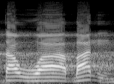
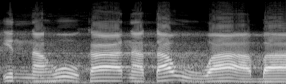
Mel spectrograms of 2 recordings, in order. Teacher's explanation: Iwad itu pengganti dari bunyinya tanwin jadi mad gitu, 2 harokat. Innahu kana tawwaban, jadi karena berhenti dibacanya innahu kana tawwaba. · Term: mad iwad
